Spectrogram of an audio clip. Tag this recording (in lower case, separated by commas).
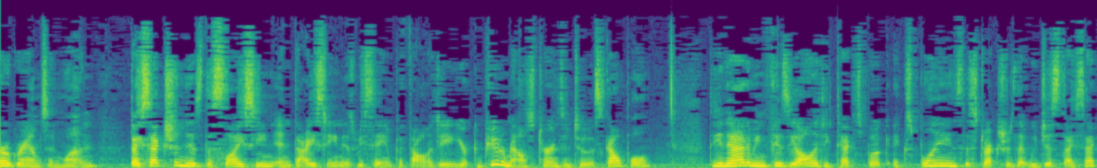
speech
